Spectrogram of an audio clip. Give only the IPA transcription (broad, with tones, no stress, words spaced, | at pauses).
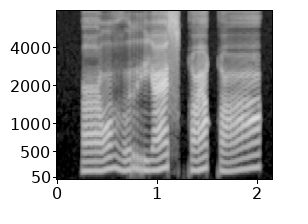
ʕɔ˨˥ɦʊ˨˥r jæ˨˥sqʷɛ˨˥qʷɑ˨˥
